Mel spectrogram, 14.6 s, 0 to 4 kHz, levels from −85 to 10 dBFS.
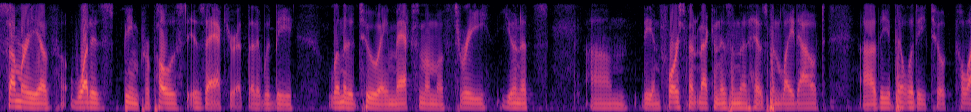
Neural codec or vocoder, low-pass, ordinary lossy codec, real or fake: none; 3.6 kHz; AAC, 32 kbps; real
